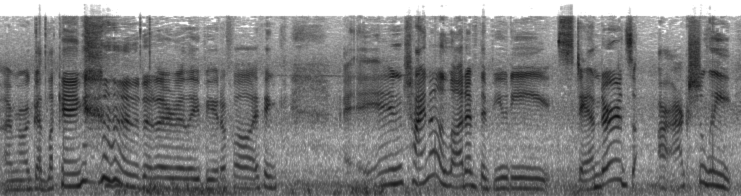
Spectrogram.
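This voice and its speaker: US-born woman, chatty interviewee, mid pitch, heavy traffic noise behind. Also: lively intonation, normal speed. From United States. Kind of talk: street interview answers. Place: busy city street outdoors. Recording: loud street traffic noise.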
